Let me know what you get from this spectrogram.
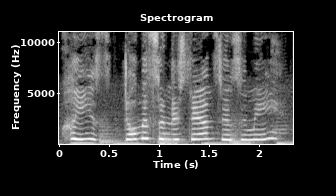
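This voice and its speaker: A woman's voice: very high-pitched, little pitch movement, moderate pace. A woman voicing a meek, girlish young subordinate in a visual novel, polite and timid. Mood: pleading. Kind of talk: cute visual novel voice acting. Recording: loud music over the voice.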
